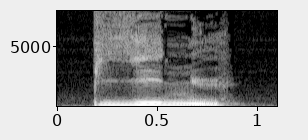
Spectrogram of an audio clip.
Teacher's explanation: so you don't hear the D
